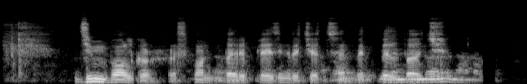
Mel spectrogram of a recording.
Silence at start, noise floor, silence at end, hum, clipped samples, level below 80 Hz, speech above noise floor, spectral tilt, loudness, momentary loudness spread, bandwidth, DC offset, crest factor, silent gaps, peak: 0.05 s; -37 dBFS; 0.45 s; none; under 0.1%; -52 dBFS; 20 dB; -6 dB/octave; -17 LUFS; 16 LU; 8.8 kHz; under 0.1%; 16 dB; none; -2 dBFS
